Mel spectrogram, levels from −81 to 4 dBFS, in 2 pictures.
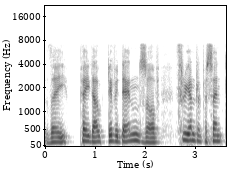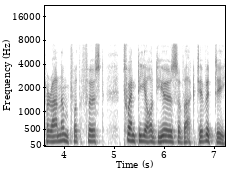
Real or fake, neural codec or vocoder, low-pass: real; none; 7.2 kHz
